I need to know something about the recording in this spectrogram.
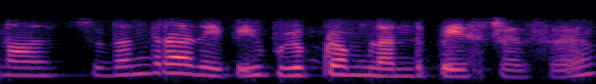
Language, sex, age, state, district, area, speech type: Tamil, female, 18-30, Tamil Nadu, Viluppuram, rural, conversation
